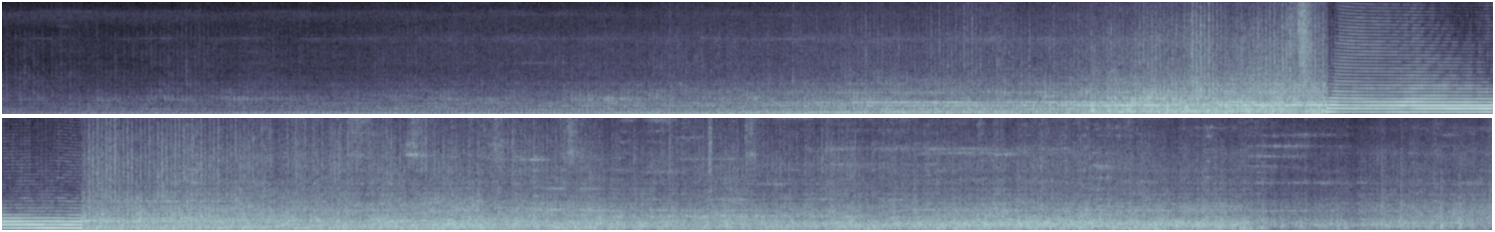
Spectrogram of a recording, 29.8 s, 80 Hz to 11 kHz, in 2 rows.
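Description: Passenger train hauled by a CC 201 diesel-electric locomotive approaching and passing, its engine and wheel noise growing steadily louder over the first twelve seconds. About thirteen seconds in, the locomotive's horn sounds one long, steady blast of a little over two seconds. The coaches then roll past, easing off slightly near the end.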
